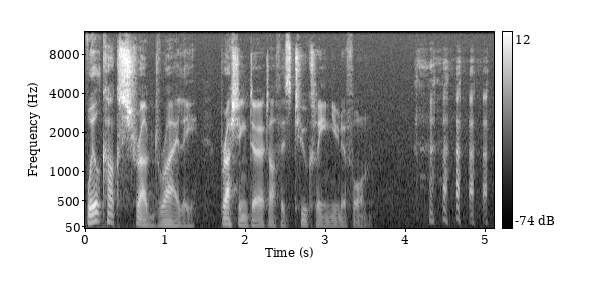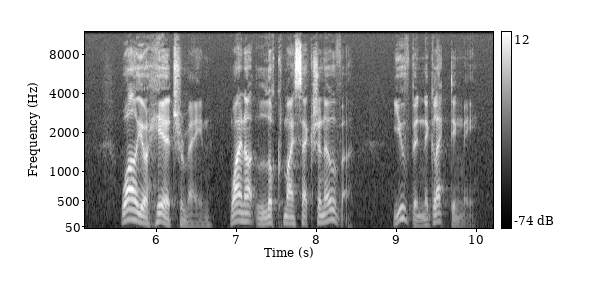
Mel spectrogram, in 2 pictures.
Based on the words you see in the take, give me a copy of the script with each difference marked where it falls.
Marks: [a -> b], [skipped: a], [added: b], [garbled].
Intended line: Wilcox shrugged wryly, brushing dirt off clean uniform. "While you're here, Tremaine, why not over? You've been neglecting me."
Wilcox shrugged wryly, brushing dirt off [added: his too] clean uniform. "While you're here, Tremaine, why not [added: look my section] over? You've been neglecting me."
